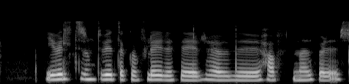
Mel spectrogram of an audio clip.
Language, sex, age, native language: Icelandic, female, 15, Icelandic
